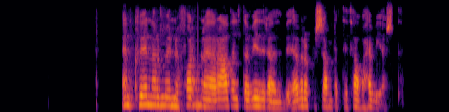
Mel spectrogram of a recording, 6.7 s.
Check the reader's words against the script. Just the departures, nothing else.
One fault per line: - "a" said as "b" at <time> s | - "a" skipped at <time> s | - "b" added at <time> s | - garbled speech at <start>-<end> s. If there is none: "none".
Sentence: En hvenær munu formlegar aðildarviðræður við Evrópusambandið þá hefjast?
none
